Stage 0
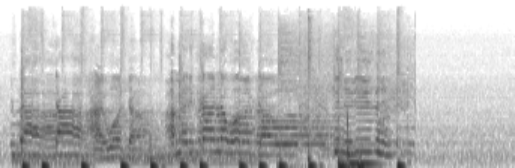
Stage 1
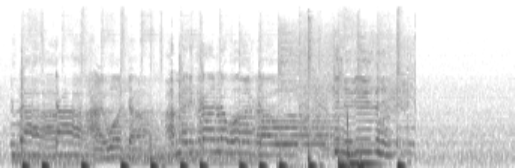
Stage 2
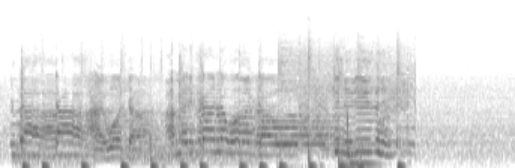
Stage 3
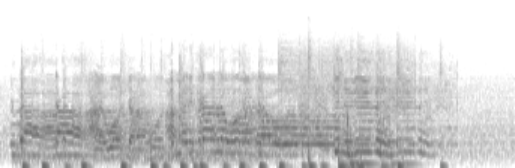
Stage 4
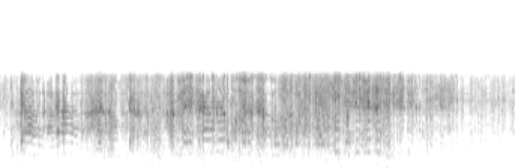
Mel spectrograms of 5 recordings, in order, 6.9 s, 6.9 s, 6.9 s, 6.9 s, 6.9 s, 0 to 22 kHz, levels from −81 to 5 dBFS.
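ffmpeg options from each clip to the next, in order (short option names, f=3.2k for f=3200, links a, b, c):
-filter_complex "[0:a]acrossover=split=430[a][b];[b]acompressor=threshold=-27dB:ratio=6[c];[a][c]amix=inputs=2:normalize=0,volume=-7dB"
-filter_complex "[0:a]acrossover=split=290 6600:gain=0.2 1 0.1[a][b][c];[a][b][c]amix=inputs=3:normalize=0"
-af "aecho=1:1:567:0.422"
-af "highpass=f=2.1k:t=q:w=2.1,volume=3.5dB" -ar 48000 -c:a libopus -b:a 6k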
